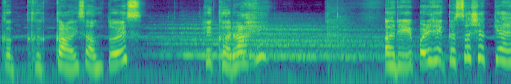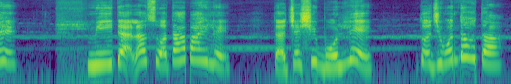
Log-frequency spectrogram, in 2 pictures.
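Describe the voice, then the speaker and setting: Woman voicing a high-pitched, brave storybook nanny goat. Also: animated, measured pace, pauses often, faint music behind. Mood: frightened disbelief. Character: brave, determined female goat who questions and rallies animals. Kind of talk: animal storybook character voice.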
